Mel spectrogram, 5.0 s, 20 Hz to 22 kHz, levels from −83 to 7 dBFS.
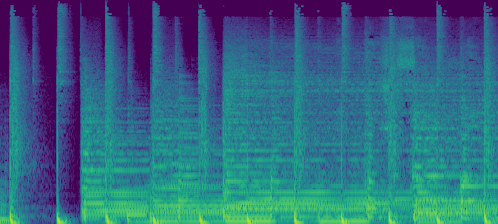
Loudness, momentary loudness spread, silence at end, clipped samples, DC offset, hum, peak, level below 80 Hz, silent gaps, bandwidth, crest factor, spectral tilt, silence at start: -15 LUFS; 5 LU; 0 s; under 0.1%; under 0.1%; none; 0 dBFS; -20 dBFS; none; over 20 kHz; 14 dB; -5.5 dB/octave; 0 s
